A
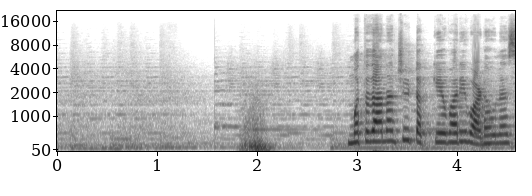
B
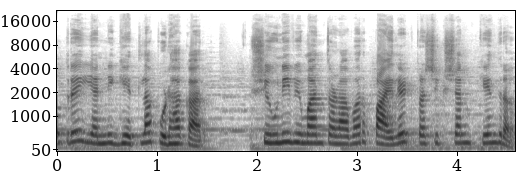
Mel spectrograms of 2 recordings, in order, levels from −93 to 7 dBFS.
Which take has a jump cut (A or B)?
A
